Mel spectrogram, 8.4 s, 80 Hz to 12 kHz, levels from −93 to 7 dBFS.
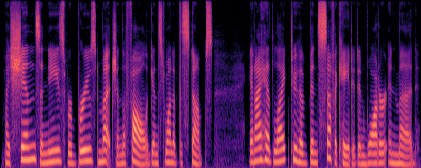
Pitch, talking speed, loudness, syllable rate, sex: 200 Hz, 190 wpm, -20 LUFS, 4.7 syllables/s, female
